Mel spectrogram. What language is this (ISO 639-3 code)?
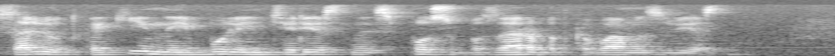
rus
